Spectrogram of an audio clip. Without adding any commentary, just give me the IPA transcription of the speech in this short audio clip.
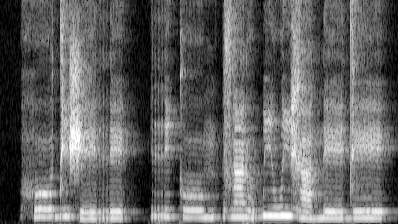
h oː˦ d i˦ ʃ eː˨ r e˦ | r i˦ k oː˦ ŋ | z ã˦ ɾ ʊ˨ ɓ i˦ w i˦ ɣ a˨ n eː˦ d eː˦

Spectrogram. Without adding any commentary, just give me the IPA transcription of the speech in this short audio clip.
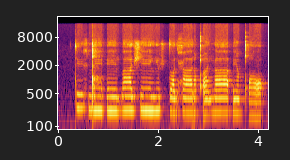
t yː x ŋ͡ǃ ẽ ʔ ẽ b aː lʲ ʃ ẽː lʲ ɾʲ õ ʃ t ɒ lʲ ħ aː ɾ e qʼ e ŋ aː ʔ ẽ qʼ ɒ

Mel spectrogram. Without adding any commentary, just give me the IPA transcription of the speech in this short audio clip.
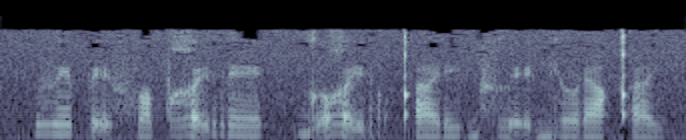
v e˦ p ḛ˦˨ f ɒ˨ p ʁ ḭ˦ r e˦ | ɡ ṵ˦ ʁ ḭ˦ r qʼ e˨ ɾ i˨ ɡ f l ḛ˨ bʲ o˨ ɾ æ˨ qʼ i˨

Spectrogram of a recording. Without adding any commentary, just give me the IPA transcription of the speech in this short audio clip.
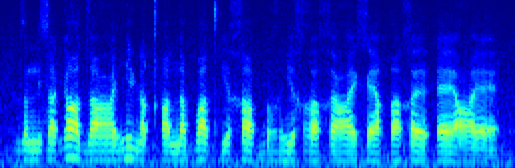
d̪ ɒ n̪ ɪ z ɑ ɡ ɑ d̪ ɑ ʕ ɪ ɦ i ɳ ɑ qʰ ɑ n̪ ɑ b ɑ t̪ʰ i χ ɑ b u ʁ ɦ i χ ʁ ɒ χ ɜ ʕ æ x æ q ɒ χ ɜ ʔ æ ʕ æ

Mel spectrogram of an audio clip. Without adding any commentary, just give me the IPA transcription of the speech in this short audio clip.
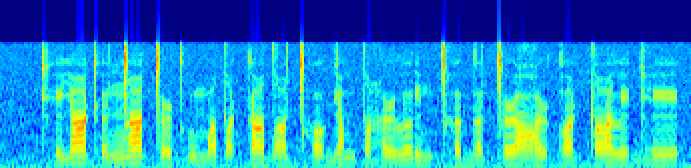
kʰ ɪ˩ j ɑ˥ kʼ ə˩ ŋ͡ǀ ɑ˥ ǀ ə˞˩ kʼ u˩ m ʌ˩ tˤ ɪ˩ k ə˞˥ dˤ ɑ˩ ǀʰ ɔ˩ ɡ ɛ˥ m tˤ ɪ˩ ɦ ə˞˩ l ʊ˥ ɾ i˩ m ǀʰ ʌ˥ ɡ ʌ˥ ǀ ə˞˥ ʕ ə˞˩ ɡ ɔ˥ ɡ tˤ u˥ l ɪ˥ ɡ ɦ ɪ˥

